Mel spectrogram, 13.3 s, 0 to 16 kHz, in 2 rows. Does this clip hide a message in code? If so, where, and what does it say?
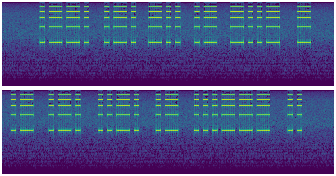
Yes: Morse code (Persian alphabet) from 0.7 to 12.7 s, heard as a high beeper, hand-sent with a paddle, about 13 wpm, 2600 Hz. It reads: پرداخت ارفاقی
